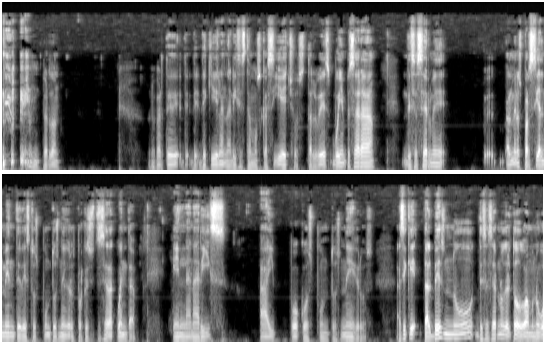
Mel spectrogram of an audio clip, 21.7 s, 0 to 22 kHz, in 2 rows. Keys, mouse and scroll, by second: 1.6 click, 2.8-4.3 drag, 5.2-10.2 drag.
